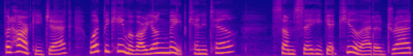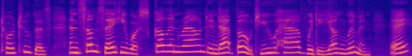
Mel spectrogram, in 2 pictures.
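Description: A woman's voice: high voice, lively intonation, unhurried, darkish tone, no room sound, voice pushed up. Woman doing a fat male galley cook, rustic dialect, coaxing, dry close voice. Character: fat sleek male ship's cook, approving.

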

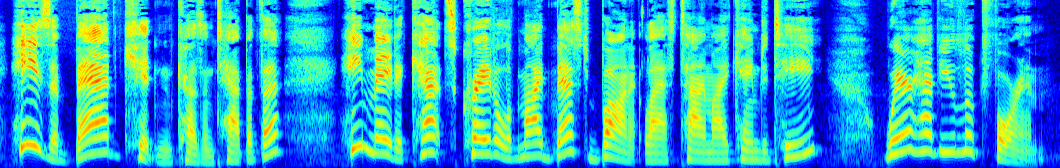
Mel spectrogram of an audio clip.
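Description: A firm, no-nonsense neighbor cat talks in a brisk, scolding voice, as a woman puts her on. She takes charge at once. Close and dry storybook reading. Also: on the high side, sing-song, a bit bright, dry recording, voice pushed up. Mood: stern. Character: brisk stern neighbor cat, middle-aged, bossy.

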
